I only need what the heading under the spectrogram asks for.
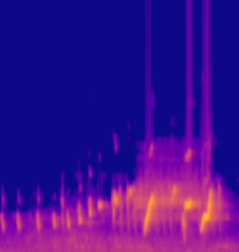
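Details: Kept in a cage, a flycatcher gives a row of short, evenly spaced high chips that quicken, then three loud upward-sweeping whistles over a soft buzzy trill.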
